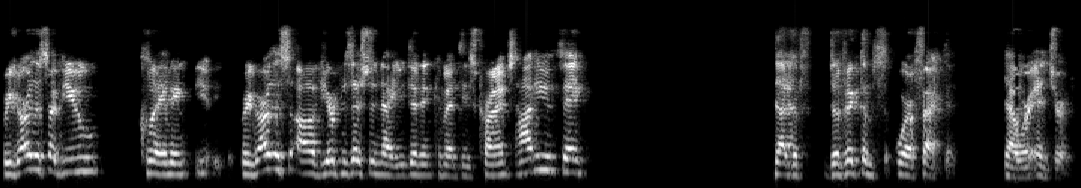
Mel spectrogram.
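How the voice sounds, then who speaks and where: A man on a parole board, questioning patiently and deliberately. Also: a little high. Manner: measured, patient, asks repeated questions. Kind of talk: formal questioning. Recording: dull lo-fi call audio.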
